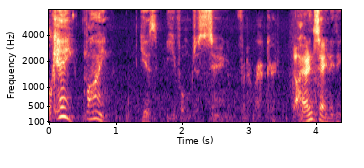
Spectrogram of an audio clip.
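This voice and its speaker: Whispering in a put-on character voice, a man speaks at a moderate pace with a rumbling sound. His loudness swings widely. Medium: actual play. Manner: muttering, grumbling.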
